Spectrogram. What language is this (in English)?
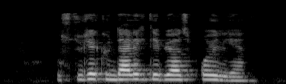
Uzbek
